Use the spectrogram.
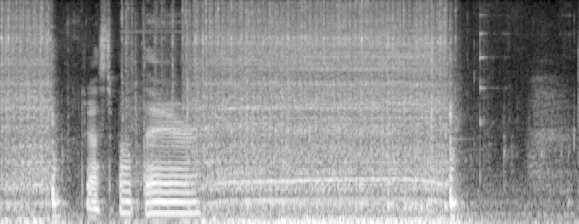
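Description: A serger stitches fabric for grime guards in a sustained mechanical whir after a few stop-start bursts, while a person says a few words over it before the machine halts.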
